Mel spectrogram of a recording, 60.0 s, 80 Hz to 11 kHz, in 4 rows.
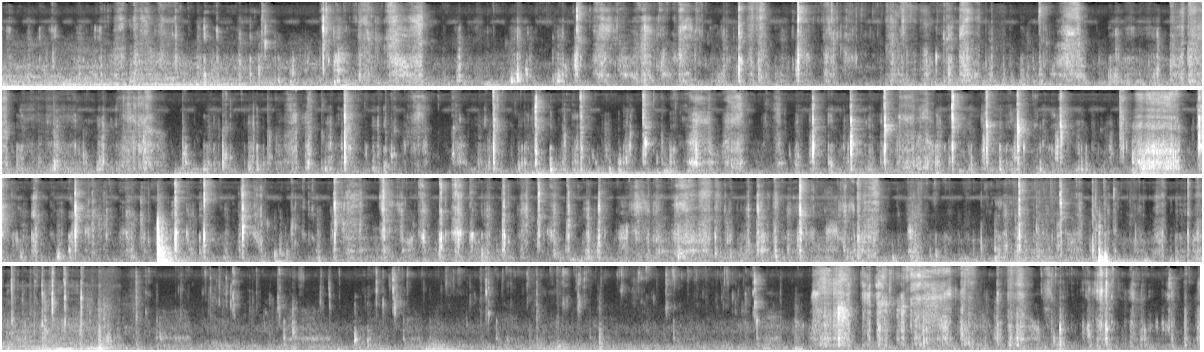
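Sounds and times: wet chewing: 0.0s - 59.9s.

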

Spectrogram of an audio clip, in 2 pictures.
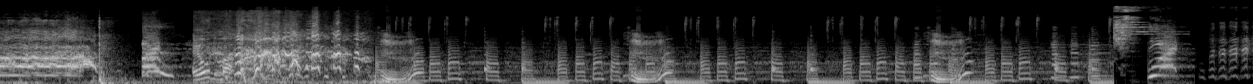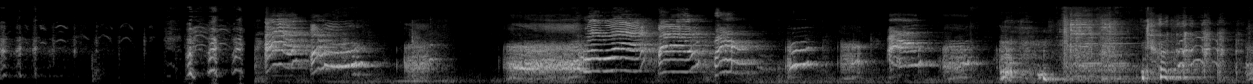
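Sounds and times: puppy yipping and whining: 15.1s - 22.5s.

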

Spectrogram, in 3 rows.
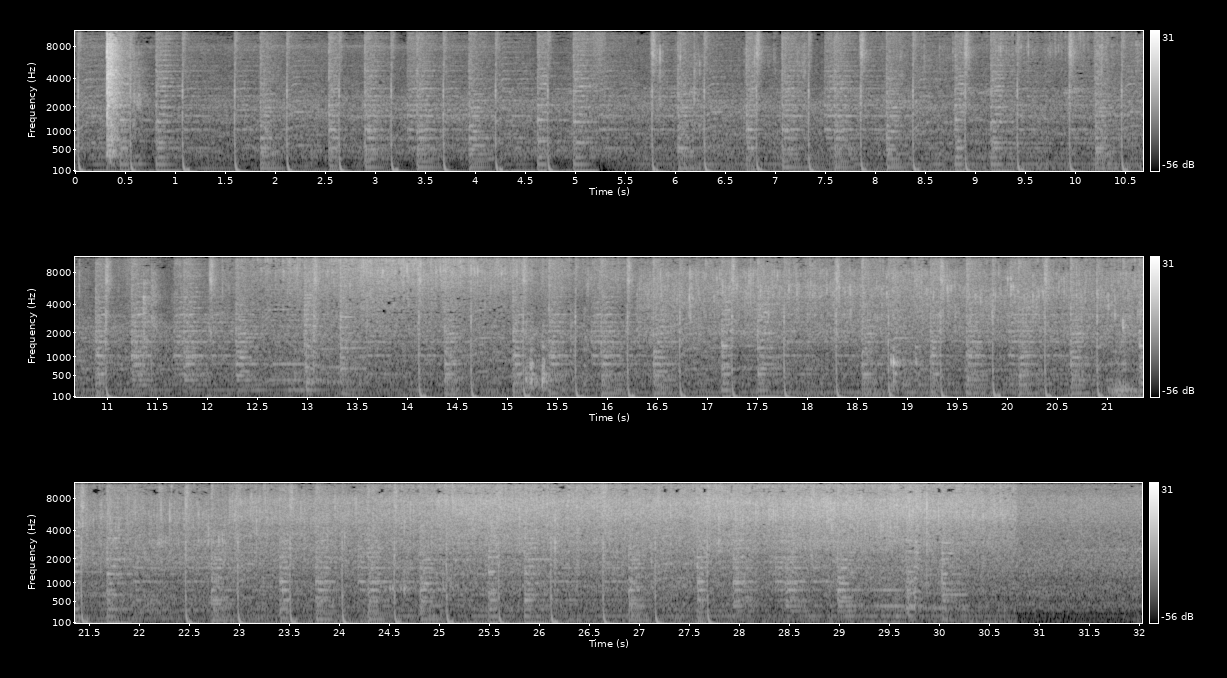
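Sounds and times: background music with steady beat: 0.0s - 30.8s
butter sizzling in frying pan: 7.0s - 32.0s.

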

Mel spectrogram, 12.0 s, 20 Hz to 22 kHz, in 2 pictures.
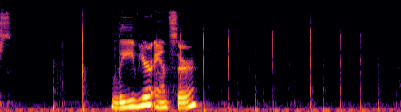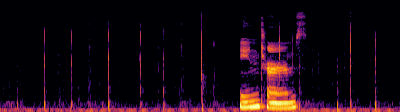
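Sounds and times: low steady hum: 0.0s - 12.0s
stylus tapping on glass screen: 3.0s - 9.2s, 10.2s - 11.8s.

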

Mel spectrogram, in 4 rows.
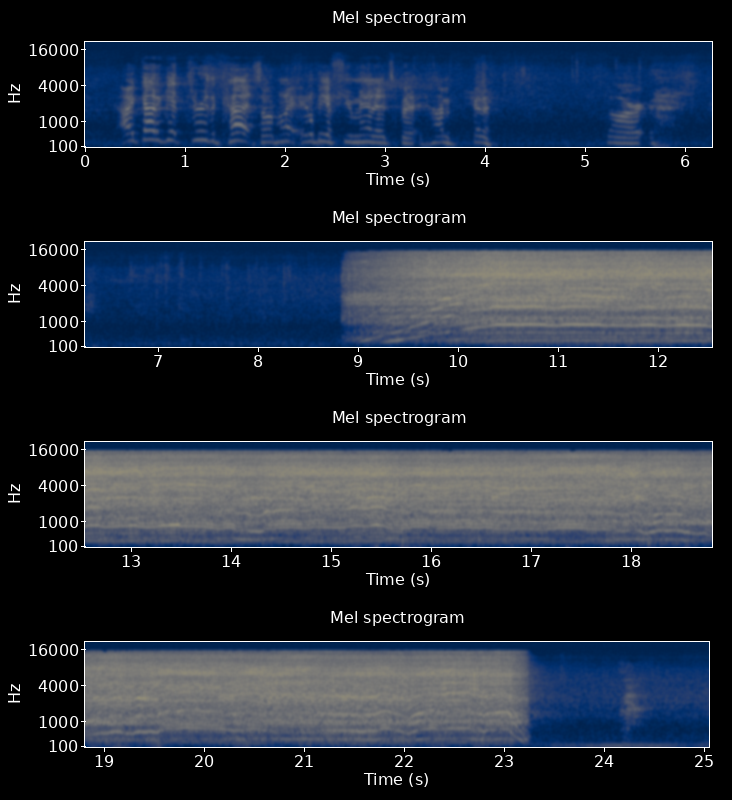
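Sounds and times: electric chainsaw cutting wood: 8.8s - 23.3s.

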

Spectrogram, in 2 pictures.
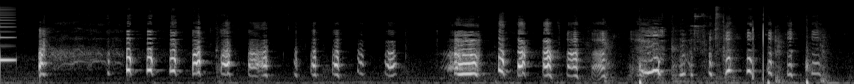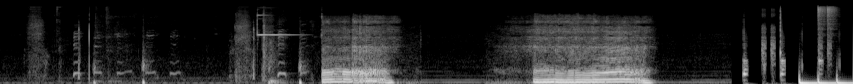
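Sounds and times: person laughing in quick bursts: 8.9s - 11.6s.

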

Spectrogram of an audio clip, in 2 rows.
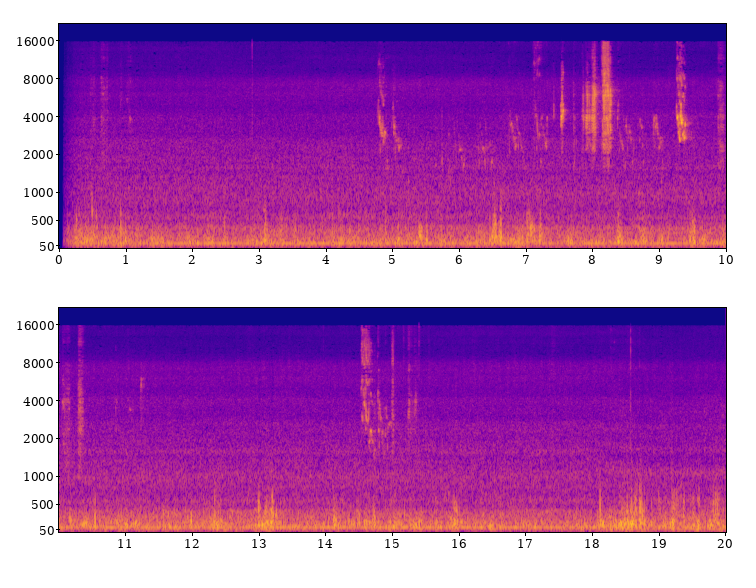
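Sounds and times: budgerigars chirping: 4.8s - 11.4s, 14.5s - 15.6s.

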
